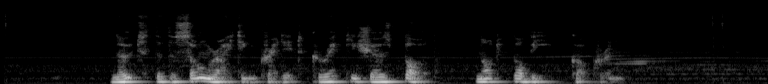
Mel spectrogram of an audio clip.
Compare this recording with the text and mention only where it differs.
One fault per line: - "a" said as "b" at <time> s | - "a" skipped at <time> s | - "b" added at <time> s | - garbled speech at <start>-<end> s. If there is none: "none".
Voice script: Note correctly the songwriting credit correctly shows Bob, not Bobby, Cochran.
- "correctly" said as "that" at 1.5 s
